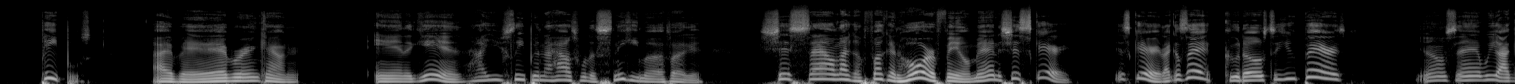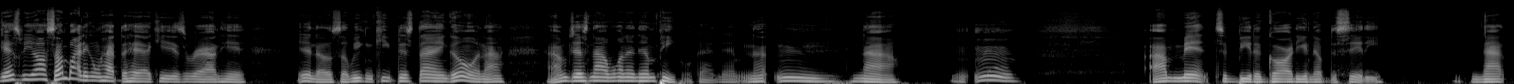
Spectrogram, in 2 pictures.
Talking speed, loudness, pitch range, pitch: 170 wpm, -28 LUFS, 120-195 Hz, 145 Hz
